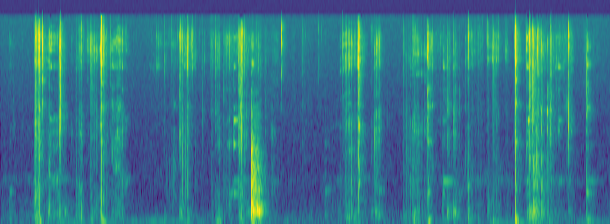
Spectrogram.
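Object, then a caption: Bar of soap cut with a metal blade. A palm-sized solid bar of dry, pale green Palmolive soap is held in the hand and scraped and cut with a metal blade, shaving off thin pieces. Quiet, crisp, crunchy scraping and slicing bursts with bright edges come in irregular clusters separated by short pauses.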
